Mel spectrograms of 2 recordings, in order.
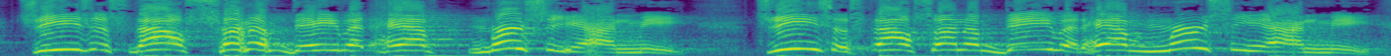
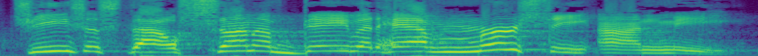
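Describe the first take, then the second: First: Much higher, loud pleading shout; calling out. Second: Loud, slow plea; crying out. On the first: Bartimaeus shouting over the crowd to Jesus, desperate. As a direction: cry out to be heard over everyone. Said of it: "I'm gonna keep calling out". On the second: Bartimaeus crying out to Jesus, loud and pleading. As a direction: call across the crowd, begging. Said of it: "he starts to cry out". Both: Pretend.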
